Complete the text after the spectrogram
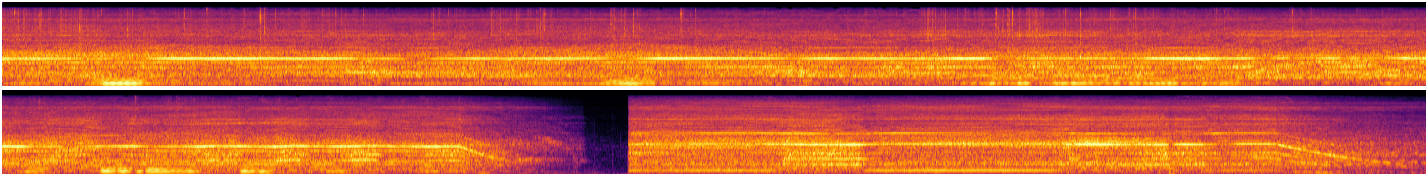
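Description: A handheld vacuum cleaner motor whines steadily, briefly switches off and on again, then winds down.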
